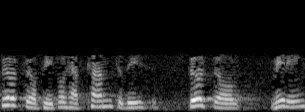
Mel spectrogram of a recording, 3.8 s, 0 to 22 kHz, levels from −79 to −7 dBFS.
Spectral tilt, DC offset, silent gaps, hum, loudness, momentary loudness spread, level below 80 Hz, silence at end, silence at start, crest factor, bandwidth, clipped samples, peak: -12.5 dB/octave; under 0.1%; none; none; -26 LUFS; 12 LU; -78 dBFS; 0 s; 0 s; 18 dB; 3.1 kHz; under 0.1%; -8 dBFS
